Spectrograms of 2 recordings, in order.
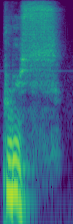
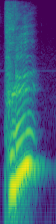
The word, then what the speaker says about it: plus: français est un plus on le prononce plus sans le S quand il est utilisé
